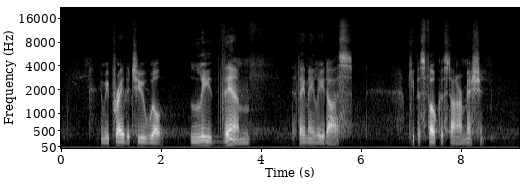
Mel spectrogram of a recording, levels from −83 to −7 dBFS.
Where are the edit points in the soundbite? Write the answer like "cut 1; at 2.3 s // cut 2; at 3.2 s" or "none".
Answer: cut 1; at 6.9 s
